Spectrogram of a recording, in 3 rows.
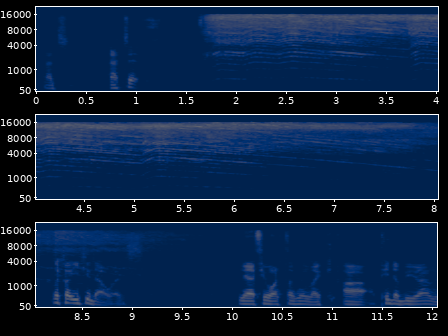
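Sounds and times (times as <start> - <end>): motors spinning with high whine: 1.6 - 9.7.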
